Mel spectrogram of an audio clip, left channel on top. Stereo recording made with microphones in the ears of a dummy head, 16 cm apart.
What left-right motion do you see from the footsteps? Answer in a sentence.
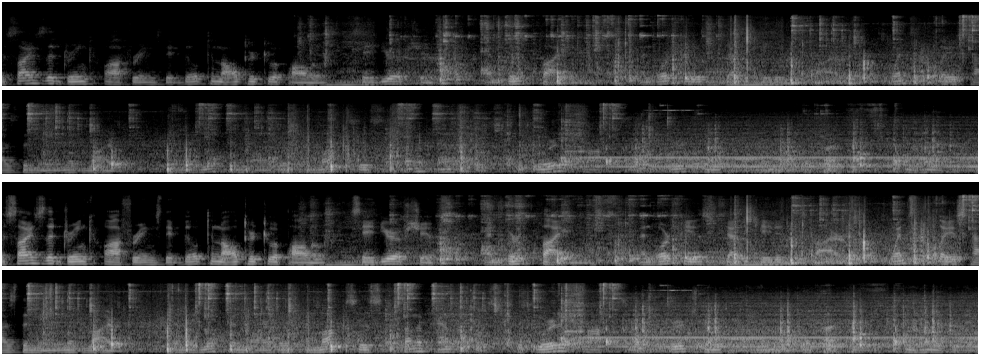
In this clip you hear the footsteps go right and come back.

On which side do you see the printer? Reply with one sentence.
You can hear the printer on the right.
